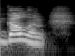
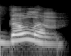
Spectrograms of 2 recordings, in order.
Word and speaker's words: golem: The pronunciation of this character from Jewish lore is golem. Hard O, JL. Hard O.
